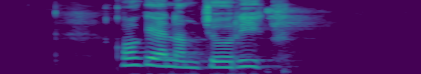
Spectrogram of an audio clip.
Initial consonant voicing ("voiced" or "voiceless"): voiceless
